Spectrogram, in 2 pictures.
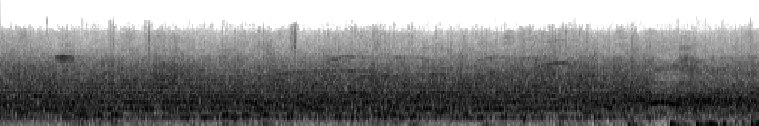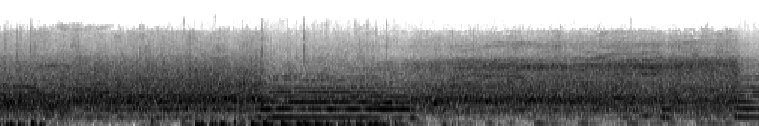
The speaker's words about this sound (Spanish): Estamos escuchando sonidos de un partido de fútbol.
